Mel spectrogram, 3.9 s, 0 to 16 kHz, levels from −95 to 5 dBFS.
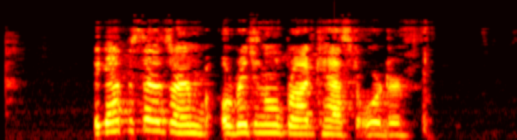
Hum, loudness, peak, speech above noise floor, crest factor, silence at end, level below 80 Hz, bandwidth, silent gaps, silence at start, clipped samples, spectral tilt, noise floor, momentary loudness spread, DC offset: none; -14 LUFS; 0 dBFS; 63 dB; 16 dB; 0.85 s; -68 dBFS; 9.4 kHz; none; 0.7 s; under 0.1%; -3 dB/octave; -78 dBFS; 10 LU; under 0.1%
